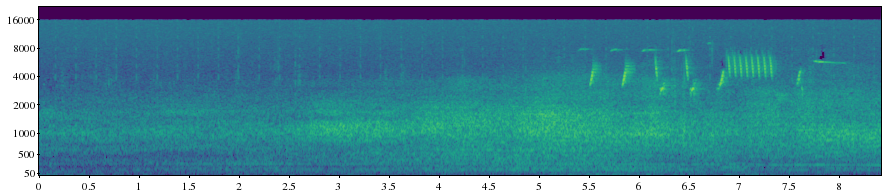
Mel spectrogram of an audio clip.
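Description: A songbird calls in the second half: a run of quick, high, downward chirps, then a fast buzzy trill and one last note. Under it, a soft rushing noise swells and fades.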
